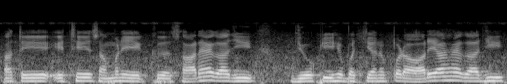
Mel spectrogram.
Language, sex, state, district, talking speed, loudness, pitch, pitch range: Punjabi, male, Punjab, Kapurthala, 165 wpm, -12 LUFS, 150 Hz, 145-160 Hz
